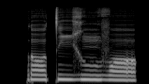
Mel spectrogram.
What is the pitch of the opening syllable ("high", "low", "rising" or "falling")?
low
